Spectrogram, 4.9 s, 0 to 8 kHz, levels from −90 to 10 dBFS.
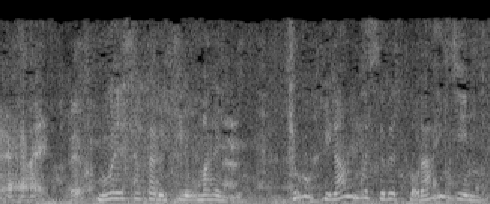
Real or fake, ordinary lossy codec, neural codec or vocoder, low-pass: fake; MP3, 32 kbps; codec, 16 kHz, 2 kbps, FunCodec, trained on LibriTTS, 25 frames a second; 7.2 kHz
